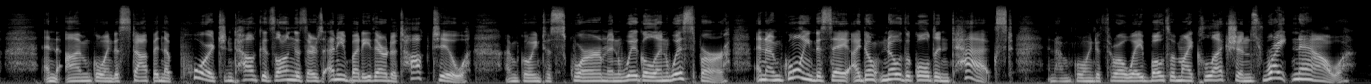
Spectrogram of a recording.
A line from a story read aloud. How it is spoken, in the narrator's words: announced triumphantly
